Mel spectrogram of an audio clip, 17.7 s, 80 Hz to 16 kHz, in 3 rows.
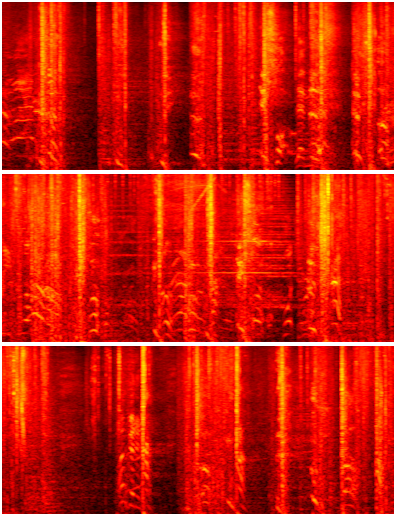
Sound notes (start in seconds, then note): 5.2 groaning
